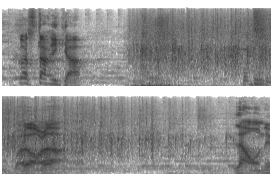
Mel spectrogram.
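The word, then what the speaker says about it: Costa Rica: cas c'est un C c'est comme ça se prononce costarica alors là là on est au niveau là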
